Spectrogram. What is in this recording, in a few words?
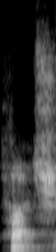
"touch", robot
